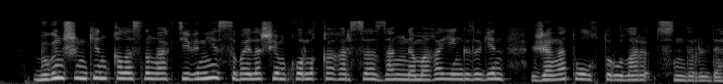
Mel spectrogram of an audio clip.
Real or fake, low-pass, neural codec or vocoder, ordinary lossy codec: real; none; none; none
